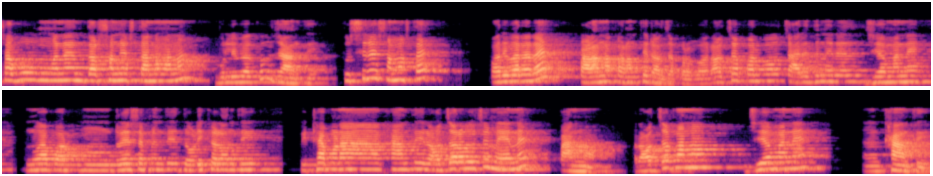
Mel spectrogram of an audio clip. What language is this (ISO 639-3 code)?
ori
